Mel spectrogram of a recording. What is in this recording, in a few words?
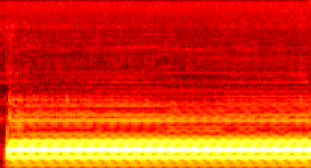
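wind bassoon F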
